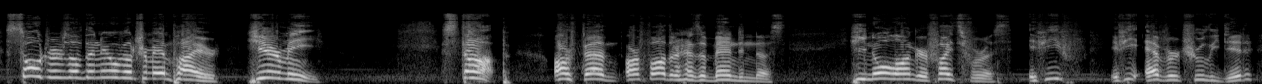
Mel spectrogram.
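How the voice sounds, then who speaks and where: A man's voice: lively intonation, normal speed, few pauses, no room sound. A man voicing an earnest teenage alien girl, a warlord's daughter declaiming to soldiers in a comic retelling. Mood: resolute. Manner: high-pitched, earnest, declaiming. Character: teenage alien daughter rallying soldiers against her father.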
